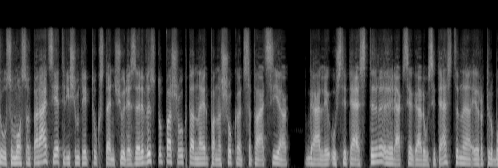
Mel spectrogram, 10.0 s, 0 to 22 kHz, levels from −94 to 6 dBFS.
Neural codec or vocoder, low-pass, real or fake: codec, 16 kHz in and 24 kHz out, 0.6 kbps, FocalCodec, streaming, 2048 codes; 10.8 kHz; fake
